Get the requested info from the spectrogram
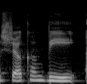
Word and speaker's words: Sokunbi: Is it Sokunbi? – Yes. – Sokunbi. – Sokunbi. I'm so sorry. I just want to make sure I say it right. But the very brilliant Bola Sokunbi of Clever Girl Finance to the kitchen table.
